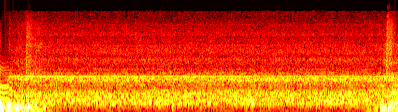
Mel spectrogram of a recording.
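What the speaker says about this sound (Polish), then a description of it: "Szum wentylatora jest wyraźnie słyszalny" Steady broadband whir of a projector's cooling fan running continuously at moderate level, with no voices.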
